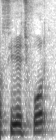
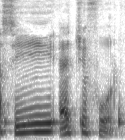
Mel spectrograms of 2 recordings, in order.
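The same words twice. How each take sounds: First: Said in the usual way. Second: CH four drawn out slowly, each syllable spelled out; slow drilled answer. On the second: Shown as a demonstration. Teacher drills the formula for students, slow and deliberate. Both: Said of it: "क्या formula?".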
